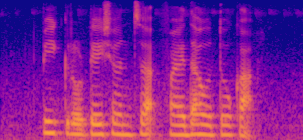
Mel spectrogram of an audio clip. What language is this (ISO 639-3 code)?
mar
